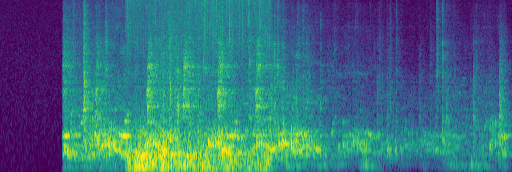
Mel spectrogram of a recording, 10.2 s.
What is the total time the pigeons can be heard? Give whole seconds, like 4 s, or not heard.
9 s.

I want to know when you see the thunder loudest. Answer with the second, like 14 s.
3 s.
